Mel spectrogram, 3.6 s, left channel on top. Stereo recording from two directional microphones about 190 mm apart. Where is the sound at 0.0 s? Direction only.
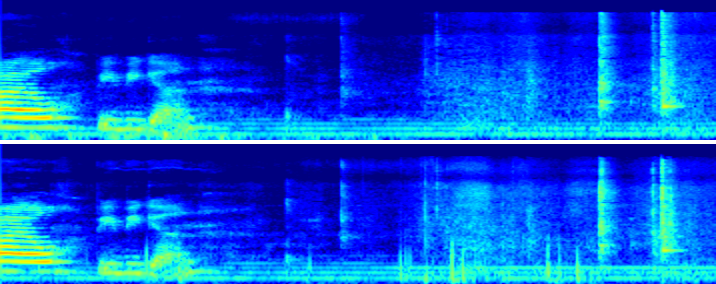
20° left (ahead or behind).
